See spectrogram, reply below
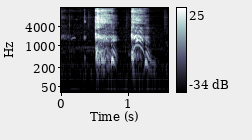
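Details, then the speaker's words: Cough from a post-menopausal woman over 50 who has been coughing up blood, recorded while out on her walk: two harsh, wet-sounding cough bursts. "And I did, because coughing up blood is scary. It's exhausting."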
